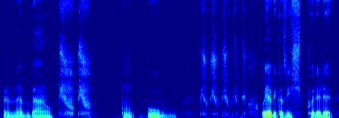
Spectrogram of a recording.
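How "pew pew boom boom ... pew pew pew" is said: whispered pew-pew blaster sounds; whispered gun noises. Acted. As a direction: mouth the shots in a whisper.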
